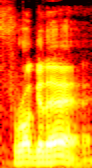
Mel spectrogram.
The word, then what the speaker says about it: Frogadier: It's pronounced Frogadier. It's French. I didn't even realize that.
